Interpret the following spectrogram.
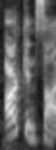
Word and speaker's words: Arkansas: Why would you pronounce it Arkansas? It's Arkansas. Like it is literally spelled Arkansas.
